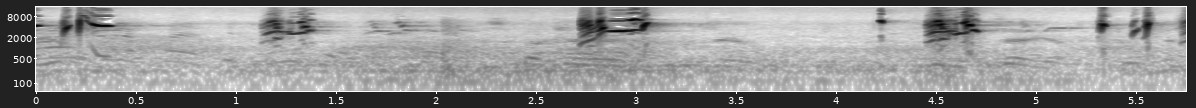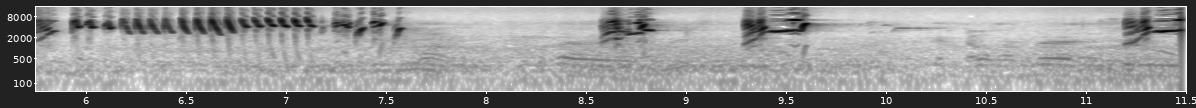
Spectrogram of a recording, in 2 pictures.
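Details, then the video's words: Caged European goldfinch as its mating cage is prepared, singing scattered bright twitters and sliding notes, with a long fast, buzzy trill in the middle and a soft background hum throughout. "الغناء الجميل جدا لحسون الحسون"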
